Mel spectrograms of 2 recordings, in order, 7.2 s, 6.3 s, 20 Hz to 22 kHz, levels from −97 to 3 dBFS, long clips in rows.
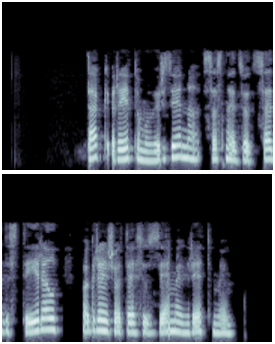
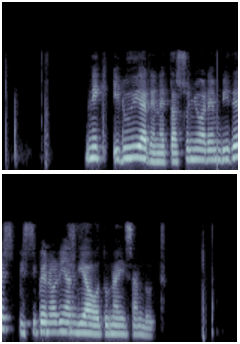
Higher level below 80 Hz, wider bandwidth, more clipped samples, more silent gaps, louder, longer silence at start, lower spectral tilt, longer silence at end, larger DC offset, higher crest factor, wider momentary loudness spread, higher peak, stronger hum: first, -62 dBFS vs -72 dBFS; about the same, 7.8 kHz vs 8 kHz; neither; second, none vs 0.67-1.09 s, 1.42-1.47 s, 3.31-3.36 s; first, -15 LUFS vs -27 LUFS; first, 1.15 s vs 0.55 s; about the same, -6 dB/octave vs -6 dB/octave; second, 0.55 s vs 1.15 s; neither; about the same, 16 dB vs 18 dB; second, 7 LU vs 20 LU; first, 0 dBFS vs -10 dBFS; neither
